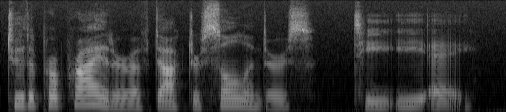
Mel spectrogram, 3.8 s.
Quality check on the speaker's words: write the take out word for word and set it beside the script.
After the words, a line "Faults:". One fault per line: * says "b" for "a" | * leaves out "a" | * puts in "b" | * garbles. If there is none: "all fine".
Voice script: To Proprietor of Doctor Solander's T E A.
To the Proprietor of Doctor Solander's T E A.
Faults:
* puts in "the"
